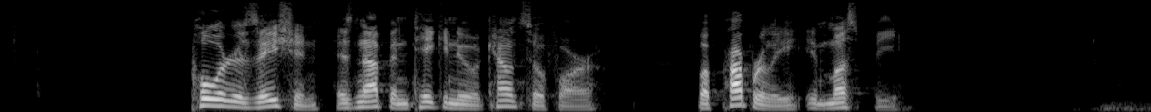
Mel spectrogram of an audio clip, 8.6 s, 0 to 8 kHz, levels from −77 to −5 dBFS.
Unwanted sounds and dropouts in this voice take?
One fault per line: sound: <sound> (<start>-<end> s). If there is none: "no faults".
no faults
